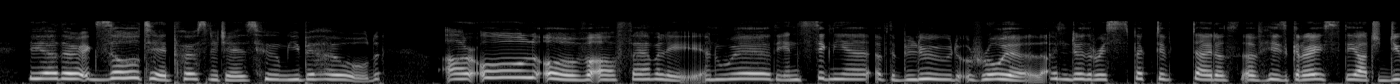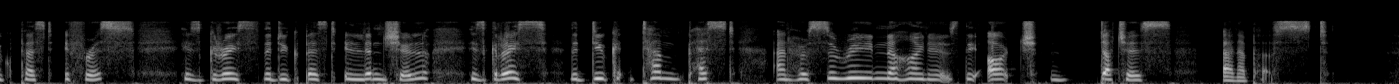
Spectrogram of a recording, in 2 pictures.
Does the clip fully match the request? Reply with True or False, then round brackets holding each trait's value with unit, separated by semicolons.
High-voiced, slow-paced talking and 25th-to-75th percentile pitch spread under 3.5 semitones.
True (235 Hz; 105 wpm; 2.9 semitones)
